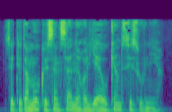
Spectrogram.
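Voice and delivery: ordinary delivery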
